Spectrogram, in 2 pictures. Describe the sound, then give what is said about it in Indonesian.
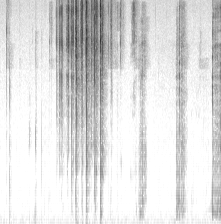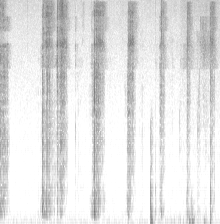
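Crunching and chewing of kerupuk gendar rice crackers: one long burst of loud, crisp crunches, then many shorter crunchy chews spaced roughly every second, with silence between them. “ini yang kita makan nih kerupuk gendar”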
